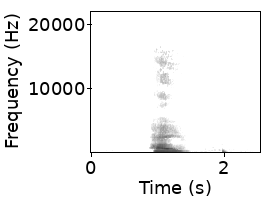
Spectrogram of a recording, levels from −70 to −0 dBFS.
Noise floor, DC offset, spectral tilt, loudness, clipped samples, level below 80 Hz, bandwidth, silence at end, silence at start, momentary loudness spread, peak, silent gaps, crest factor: -74 dBFS; under 0.1%; -6.5 dB/octave; -27 LUFS; under 0.1%; -66 dBFS; 16.5 kHz; 0.55 s; 0.9 s; 23 LU; -12 dBFS; none; 20 dB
